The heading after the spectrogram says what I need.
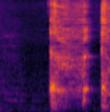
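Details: Adult woman coughing fit while doing her makeup: after a brief quiet pause, about three harsh, forceful barking coughs in quick succession.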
